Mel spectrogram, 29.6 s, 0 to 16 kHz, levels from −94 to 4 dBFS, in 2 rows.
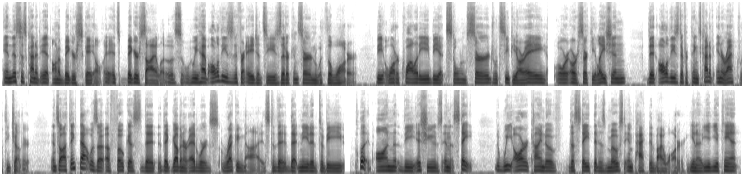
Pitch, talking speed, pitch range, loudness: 110 Hz, 190 wpm, 105-120 Hz, -20 LUFS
